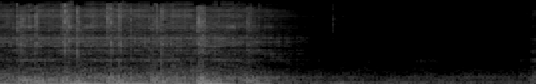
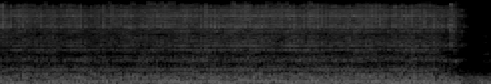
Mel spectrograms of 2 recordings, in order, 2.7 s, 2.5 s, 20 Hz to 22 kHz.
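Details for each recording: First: Life-Like Proto 1000/2000 model locomotive with cracked axle gears: a fast, light ticking whir with stops and restarts as the gear jumps, and it locks up outright in reverse. The drive binds from a cracked axle gear. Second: Life-Like Proto 1000/2000 model locomotive after replacing cracked axle gears, squaring bearings and light greasing: smooth even gear whirr for about two seconds; drive sounds healthy, fixed.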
